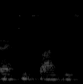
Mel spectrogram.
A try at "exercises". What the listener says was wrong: It sounds like you're saying exercise is, like someone to exercise you. And also just make sure you're pronouncing the exercises.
